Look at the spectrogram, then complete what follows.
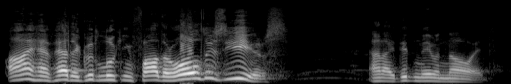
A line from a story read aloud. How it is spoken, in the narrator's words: she exclaimed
